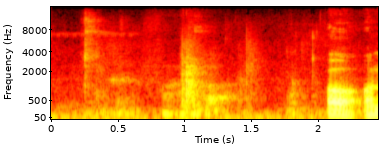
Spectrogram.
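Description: A man speaks loudly nearby.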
